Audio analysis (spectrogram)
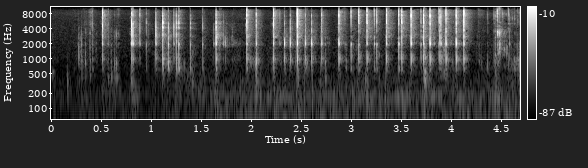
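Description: Long acrylic nails tap the back of a hot pink hollow plastic paddle hairbrush in quick bursts. The result is around 28 sharp, dry clicks with no ring, bright and high-pitched with almost no low end, arriving in uneven clusters over nearly five seconds.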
